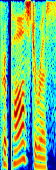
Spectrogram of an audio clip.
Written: preposterous

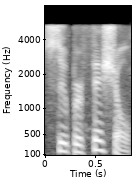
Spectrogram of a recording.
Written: superficial

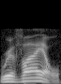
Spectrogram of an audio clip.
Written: revile

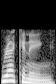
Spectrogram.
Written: reckoning

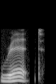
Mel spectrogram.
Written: writ

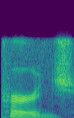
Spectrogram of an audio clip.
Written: purge

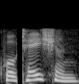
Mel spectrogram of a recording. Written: quotation

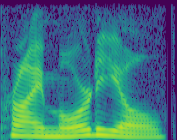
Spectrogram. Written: primordial

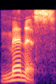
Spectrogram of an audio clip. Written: menace

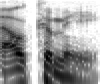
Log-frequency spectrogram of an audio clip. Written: alchemy

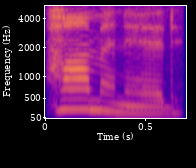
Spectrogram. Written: hominid

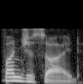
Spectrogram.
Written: fungicide

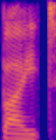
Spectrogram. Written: byte

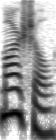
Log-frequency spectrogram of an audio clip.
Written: martial

